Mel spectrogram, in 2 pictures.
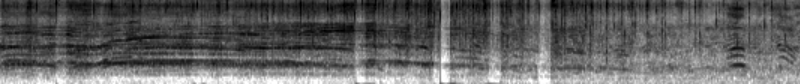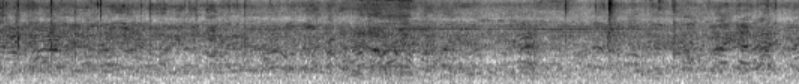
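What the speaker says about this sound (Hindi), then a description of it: "आप सबसे निवेदन है कि ताली बजाकर माननीय पायलट जी और राजा साहब का स्वागत" A large crowd at a public rally claps and cheers to welcome Pilot and Raja Sahab, a dense, loud wash of applause and shouting that slowly thins out.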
